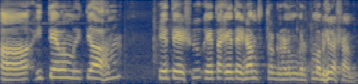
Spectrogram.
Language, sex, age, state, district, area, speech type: Sanskrit, male, 18-30, Andhra Pradesh, Kadapa, rural, spontaneous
